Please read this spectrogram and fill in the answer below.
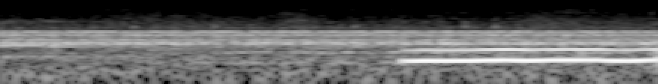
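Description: A toddler's voice 'singing' one long held note, starting a little past halfway and rising slightly in pitch, over a steady background hum.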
